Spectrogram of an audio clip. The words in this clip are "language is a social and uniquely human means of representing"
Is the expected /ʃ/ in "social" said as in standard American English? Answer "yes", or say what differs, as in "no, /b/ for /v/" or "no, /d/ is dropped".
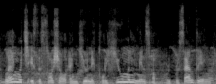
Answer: yes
